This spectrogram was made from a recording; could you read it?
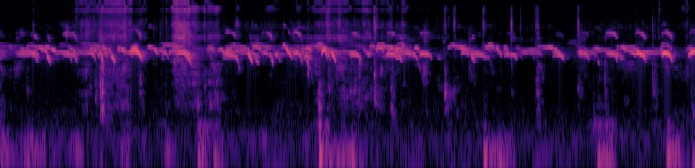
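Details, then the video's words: Colored chicks keep up a continuous stream of shrill, rapid peeps, each note briefly rising and falling. Low knocking and shuffling noises sound now and then. "Chicks Chirping"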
